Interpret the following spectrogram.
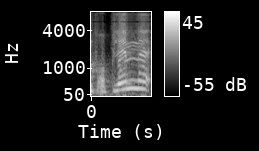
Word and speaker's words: problème: En Égypte, il y a un problème euh dans ce lettres dans ce lettre B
